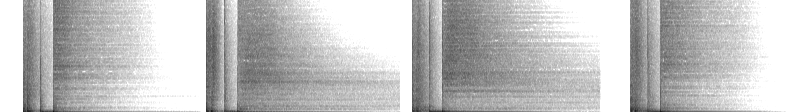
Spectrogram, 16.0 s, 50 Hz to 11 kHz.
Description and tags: Ba Dum Bum ALL
This is the classic comedy "Ba Dum Bum" drum roll that hits or stings after telling a joke. There are four variations, four different drum kits. Recorded in Logic Pro X with (4) different drum kits. I played each of these via midi keyboard. Enjoy!
funny, comedy, joke, sting, drum, bum, ba, telling, versions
